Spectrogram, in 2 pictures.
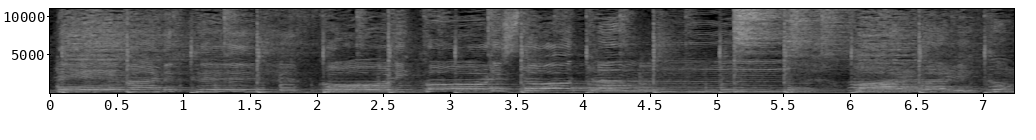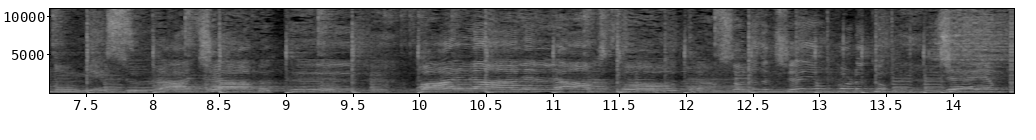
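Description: Christian worship song sung live into microphones by a man and a woman, with an instrumental backing of steady low sustained tones beneath the voices.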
